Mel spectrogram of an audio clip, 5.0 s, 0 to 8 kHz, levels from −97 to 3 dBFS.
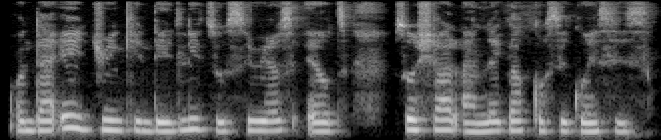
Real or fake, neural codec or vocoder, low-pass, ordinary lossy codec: real; none; none; none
